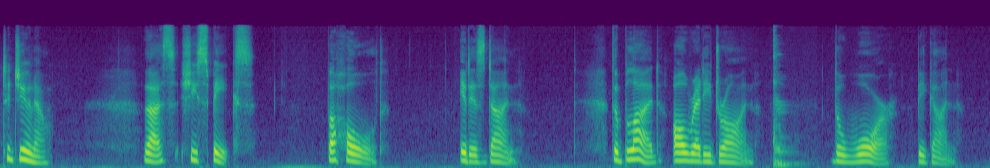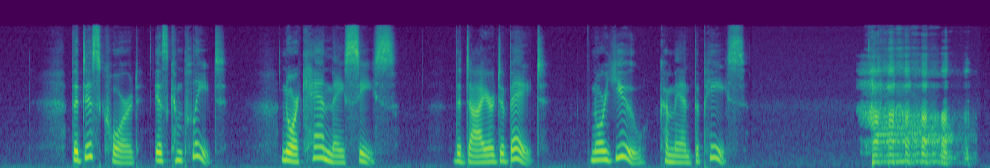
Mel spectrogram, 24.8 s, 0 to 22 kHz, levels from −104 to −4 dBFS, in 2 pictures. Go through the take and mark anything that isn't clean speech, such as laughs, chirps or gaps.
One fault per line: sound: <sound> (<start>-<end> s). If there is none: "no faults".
sound: thud (9.7-10.1 s)
sound: laugh (23.1-24.6 s)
